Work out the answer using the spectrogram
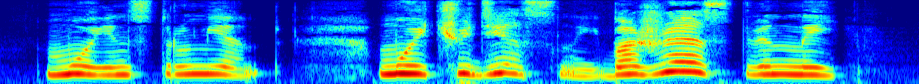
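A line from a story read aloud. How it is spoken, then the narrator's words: Muffled grieving moan. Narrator (Russian): Закрыв лицо руками, горестно простонал Мираклюс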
